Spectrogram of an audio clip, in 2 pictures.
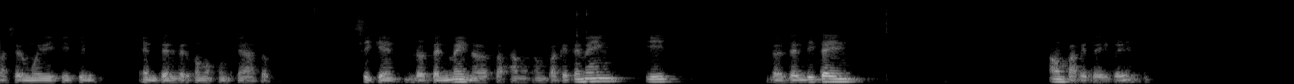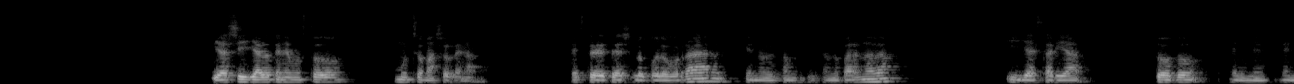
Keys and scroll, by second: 19.0 Delete.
